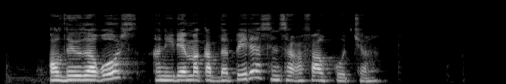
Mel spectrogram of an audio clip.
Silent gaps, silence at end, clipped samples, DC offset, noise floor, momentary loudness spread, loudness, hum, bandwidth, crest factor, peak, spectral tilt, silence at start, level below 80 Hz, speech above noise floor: none; 1.3 s; under 0.1%; under 0.1%; -73 dBFS; 16 LU; -17 LUFS; none; 11.5 kHz; 18 dB; 0 dBFS; -6 dB/octave; 0.5 s; -66 dBFS; 55 dB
